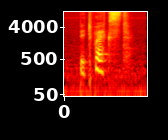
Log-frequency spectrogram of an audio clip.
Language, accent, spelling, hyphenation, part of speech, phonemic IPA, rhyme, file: English, General American, betwixt, be‧twixt, preposition, /bəˈtwɪkst/, -ɪkst, En-us-betwixt.ogg
- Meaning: Between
